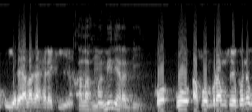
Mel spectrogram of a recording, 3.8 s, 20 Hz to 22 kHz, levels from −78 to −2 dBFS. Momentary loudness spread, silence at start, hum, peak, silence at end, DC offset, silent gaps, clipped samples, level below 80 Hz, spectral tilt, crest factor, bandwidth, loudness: 9 LU; 0 s; none; -6 dBFS; 0 s; under 0.1%; none; under 0.1%; -52 dBFS; -6.5 dB/octave; 10 dB; 19 kHz; -16 LUFS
